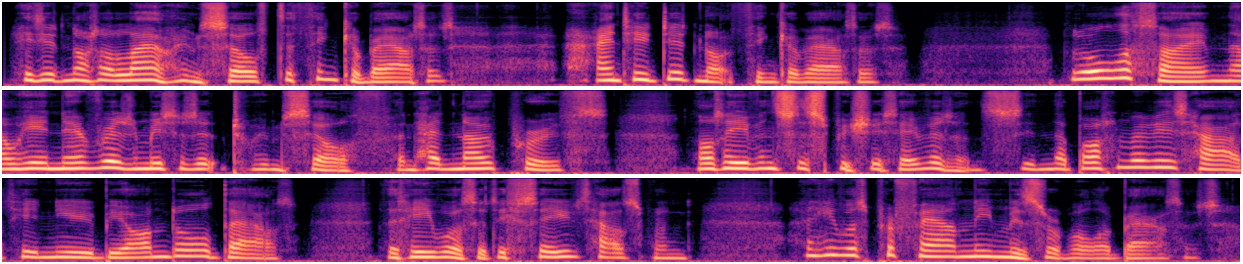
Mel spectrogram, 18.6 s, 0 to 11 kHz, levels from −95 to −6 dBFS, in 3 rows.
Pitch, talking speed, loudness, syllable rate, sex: 200 Hz, 190 wpm, -18 LUFS, 5.4 syllables/s, female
